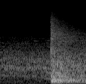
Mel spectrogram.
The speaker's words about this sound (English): And that's the sound from inside the Capitol as they hammer at the exterior doors.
